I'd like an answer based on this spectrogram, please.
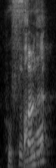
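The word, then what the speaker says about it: Hufanga: It's a soft G, like in hung, not hard G like gate. Okay. Hufunga.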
